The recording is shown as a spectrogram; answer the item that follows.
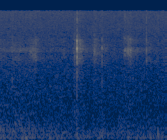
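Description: Near silence with a few faint, sharp clicks of playing-card-sized oracle cards being handled and shuffled in the hands, one slightly louder click about halfway through.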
